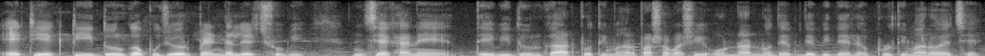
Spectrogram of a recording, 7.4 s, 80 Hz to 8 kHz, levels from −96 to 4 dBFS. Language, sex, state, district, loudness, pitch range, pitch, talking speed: Bengali, male, Tripura, West Tripura, -19 LUFS, 105-110 Hz, 105 Hz, 130 wpm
